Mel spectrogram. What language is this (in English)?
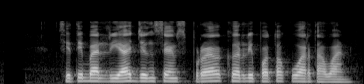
Sundanese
